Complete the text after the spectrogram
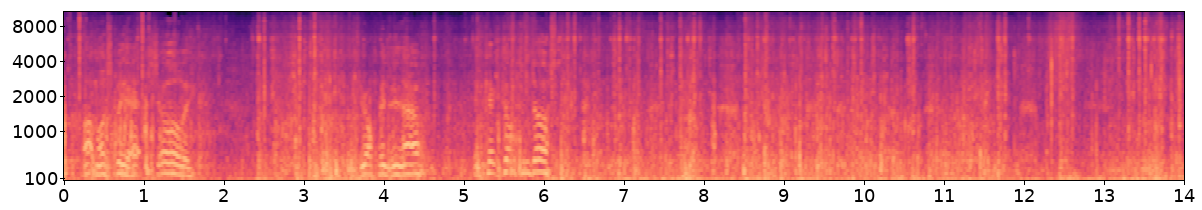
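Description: A bicycle rattles and clatters over bumps.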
